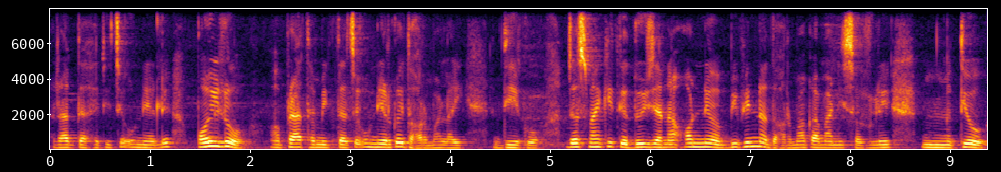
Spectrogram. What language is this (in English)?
Nepali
